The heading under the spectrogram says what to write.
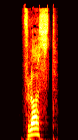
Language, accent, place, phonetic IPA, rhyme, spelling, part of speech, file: German, Germany, Berlin, [flɔst], -ɔst, flosst, verb, De-flosst.ogg
- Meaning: second-person singular/plural preterite of fließen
